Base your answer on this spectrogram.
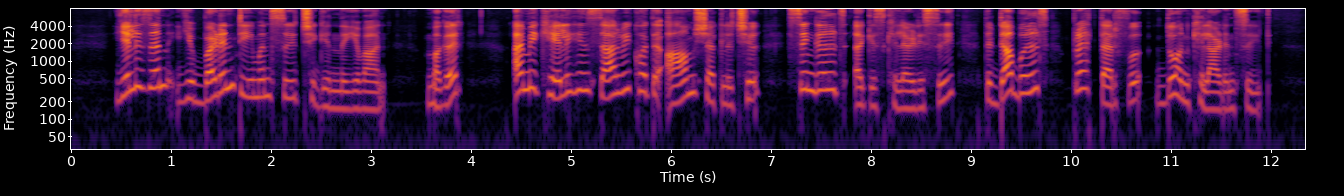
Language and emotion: Kashmiri, neutral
